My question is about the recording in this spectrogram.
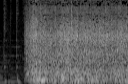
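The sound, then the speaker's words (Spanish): After a brief tonal lead-in, a loud, steady downpour of heavy rain from a thunderstorm roars in, a dense continuous hiss with a deep stormy rumble beneath, relentless. “Un fenómeno meteorológico que deja fuertes tormentas, lluvias torrenciales y mucho viento y que, por desgracia, cada vez más a menudo en el Mediterráneo, lejos de la época habitual de la gota fría que es el verano.”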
